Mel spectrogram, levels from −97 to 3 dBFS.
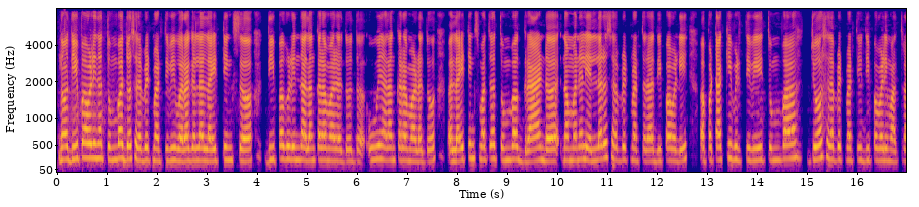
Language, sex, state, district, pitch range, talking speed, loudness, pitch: Kannada, female, Karnataka, Bellary, 220-240 Hz, 110 wpm, -16 LUFS, 225 Hz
